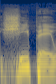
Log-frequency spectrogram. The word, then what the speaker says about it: scipe: W-E-O-R-T-H, werth. Which, of course, means worth. And shipe, S-C-I-P-E, shipe, which means something like shape or quality. So as an example, we can see the evolved Old English word shipe,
